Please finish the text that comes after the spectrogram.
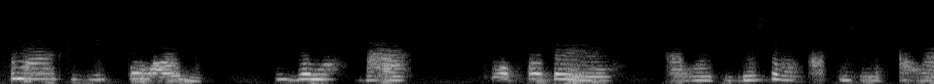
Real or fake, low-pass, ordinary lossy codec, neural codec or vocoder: fake; 10.8 kHz; Opus, 64 kbps; codec, 44.1 kHz, 0.9 kbps, DAC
